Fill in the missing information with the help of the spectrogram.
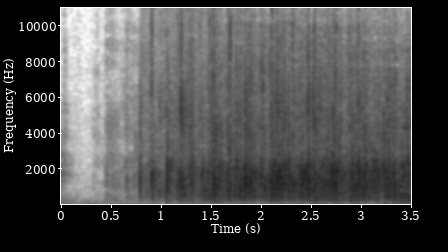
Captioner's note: audience clapping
